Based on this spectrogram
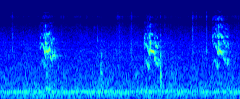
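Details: Budgie parakeet at bath time giving three short, sharp chirped squawks spaced over about a second each, separated by quiet background hum.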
